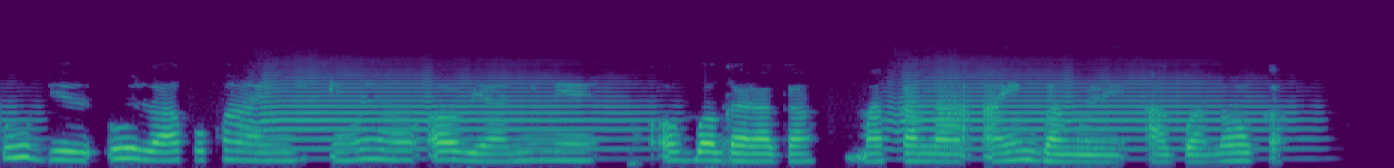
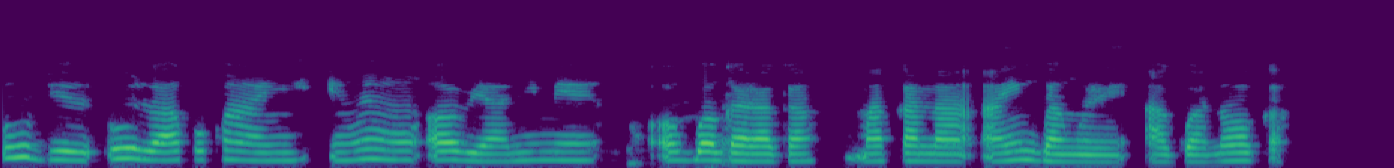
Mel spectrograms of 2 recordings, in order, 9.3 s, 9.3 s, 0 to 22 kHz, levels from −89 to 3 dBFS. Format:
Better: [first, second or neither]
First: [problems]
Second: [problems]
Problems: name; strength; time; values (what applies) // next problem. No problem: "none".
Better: second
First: background sound (Trumpet); 9 dB below the speech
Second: none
